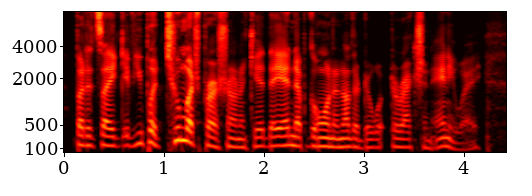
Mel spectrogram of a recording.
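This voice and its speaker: In a very clean recording with a silent background and a dry, close sound with no echo, a man speaks at medium pitch with ordinary pitch variation in a plain, everyday voice. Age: 30s. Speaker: podcast host. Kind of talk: casual chat.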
